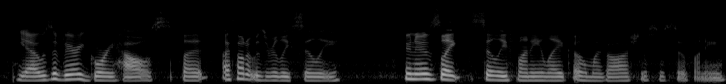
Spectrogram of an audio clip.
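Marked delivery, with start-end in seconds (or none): 5.8-7.3 put-on demure tone, quieter. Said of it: "the way you said that, very demure".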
